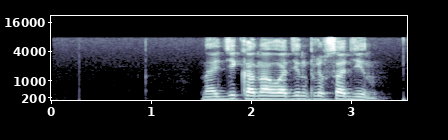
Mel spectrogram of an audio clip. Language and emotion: Russian, neutral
